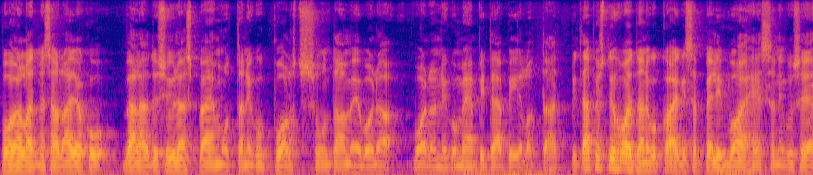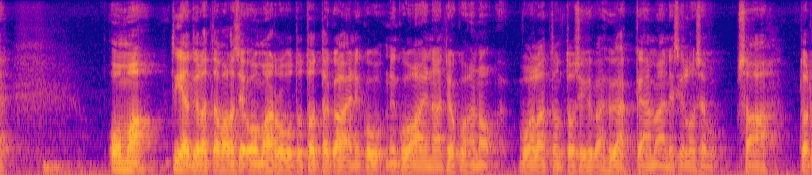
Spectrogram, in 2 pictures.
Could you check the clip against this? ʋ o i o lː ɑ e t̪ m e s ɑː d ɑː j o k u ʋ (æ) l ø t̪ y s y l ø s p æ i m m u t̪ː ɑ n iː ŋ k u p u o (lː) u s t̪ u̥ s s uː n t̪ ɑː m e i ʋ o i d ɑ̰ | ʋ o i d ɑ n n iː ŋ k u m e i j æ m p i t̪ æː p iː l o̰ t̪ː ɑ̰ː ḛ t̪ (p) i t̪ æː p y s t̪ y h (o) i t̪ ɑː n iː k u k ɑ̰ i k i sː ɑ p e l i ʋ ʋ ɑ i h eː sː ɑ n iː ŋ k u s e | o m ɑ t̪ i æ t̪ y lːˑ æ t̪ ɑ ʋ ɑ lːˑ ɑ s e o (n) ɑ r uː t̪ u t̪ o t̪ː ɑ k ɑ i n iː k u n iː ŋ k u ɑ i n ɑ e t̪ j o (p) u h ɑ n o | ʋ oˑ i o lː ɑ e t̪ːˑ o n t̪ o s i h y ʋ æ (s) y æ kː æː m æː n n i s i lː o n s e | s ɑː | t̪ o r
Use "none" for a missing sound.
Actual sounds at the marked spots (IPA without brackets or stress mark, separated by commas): æ, l, p, o, m, k, h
